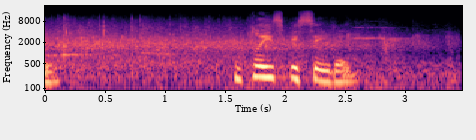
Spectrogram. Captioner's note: applause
